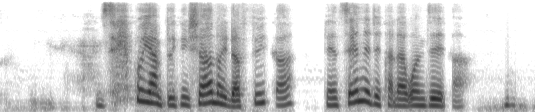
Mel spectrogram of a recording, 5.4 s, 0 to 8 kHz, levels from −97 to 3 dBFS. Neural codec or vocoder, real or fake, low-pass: codec, 16 kHz in and 24 kHz out, 0.6 kbps, FocalCodec, streaming, 4096 codes; fake; 7.2 kHz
